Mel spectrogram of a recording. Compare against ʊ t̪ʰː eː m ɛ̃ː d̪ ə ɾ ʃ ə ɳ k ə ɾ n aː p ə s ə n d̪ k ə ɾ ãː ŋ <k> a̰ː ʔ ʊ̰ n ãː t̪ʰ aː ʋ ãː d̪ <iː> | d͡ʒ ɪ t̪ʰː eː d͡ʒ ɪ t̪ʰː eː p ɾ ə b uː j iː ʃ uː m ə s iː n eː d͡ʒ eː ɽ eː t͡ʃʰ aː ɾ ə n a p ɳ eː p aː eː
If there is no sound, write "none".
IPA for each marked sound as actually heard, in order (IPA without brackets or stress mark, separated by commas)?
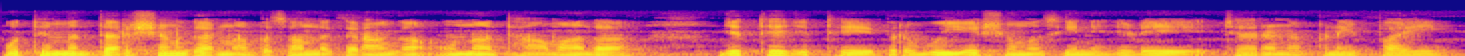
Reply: ɡ, aː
